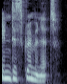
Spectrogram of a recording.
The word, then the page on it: indiscriminate: British English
